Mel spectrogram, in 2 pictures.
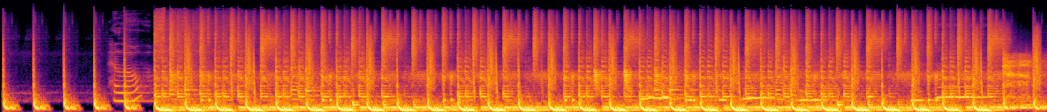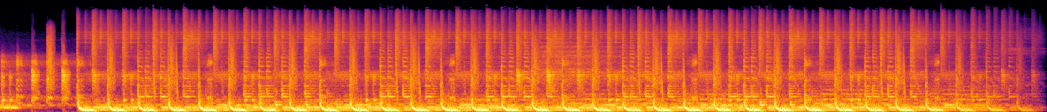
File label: techno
